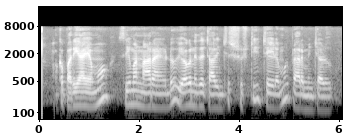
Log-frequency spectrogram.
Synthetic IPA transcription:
ɔkɐpɐ̰ɾijaːjɐmusɾiːmɐnːaːɾaːjuɽujɔːɡɐnid̪ɐt͡ʃaːliɲt͡ʃisɾuʂʈit͡ʃɛːjɐɽɐmupɾaːɾɐmbʱiɲt͡ʃaːɽu

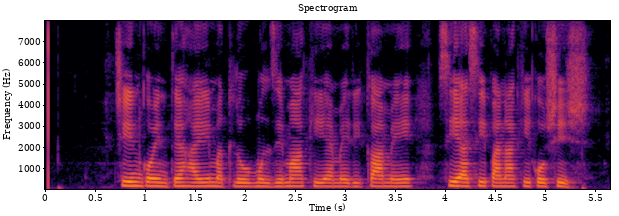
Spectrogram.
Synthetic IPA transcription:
t͡ʃiːnkoɪ̃nt̪ɪɦaːimɐt̪lubmʊlzɪmakiɐmeːɾɪkamẽ | sijaːsipɐnakikoːʃɪʃ

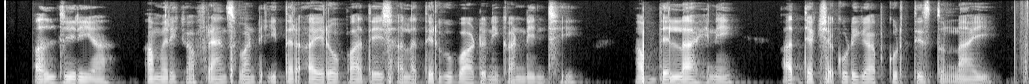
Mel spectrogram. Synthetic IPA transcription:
ɐld͡ʒiːɾijaː | ɐmeɾikaːpʰɾʔaːnsʋɐɳʈiit̪ɐɾɐ̰ʔɐjɾɔːpaːd̪ɛːʃa̰ːlɐt̪iɾuɡubaːʈunikʰɐɳɖiɲt͡ʃi | ɐb̚d̪ulːaːɦini | ɐ̰d̪ʱjɐkʂɐkuɽiɡaːpɐkuɾt̪ist̪unːaːji

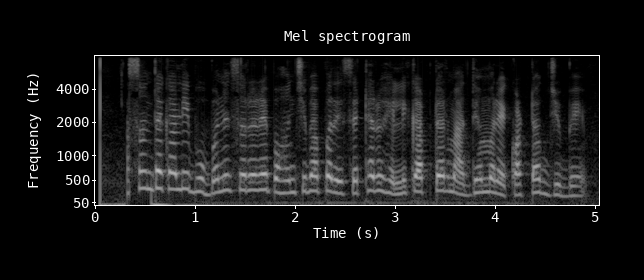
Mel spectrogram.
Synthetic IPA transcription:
ɔsɔnd̪ʱɔkalibʱubɔnesɔɾɔɾepɔɦɔnt͡ʃibapɔɾeseʈʰaɾuɦelikɔp̚ʈɔɾmad̪ʱjɔmɔɾekɔʈɔk̚d͡ʒube

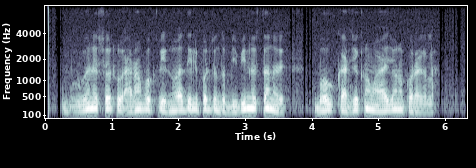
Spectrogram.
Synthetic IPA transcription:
bʱubɔnesɔɾɔɾuʔa̰ɾɔmbʱɔkɔɾinuad̪elipɔɾd͡ʒɔnt̪ɔbibʱinːɔst̪ʰanɔɾe | bɔɦukaɾd͡ʒɔkɾɔmɔajɔd͡ʒɔnɔkɔɾaɡɔla

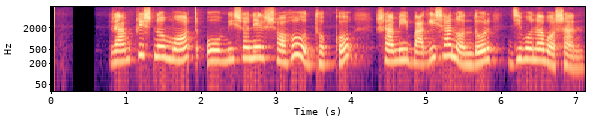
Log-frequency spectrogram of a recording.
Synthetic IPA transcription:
ɾamkɾiʃnomɔʈomiʃoneɾʃɔɦoud̪ʱːokːo | ʃamibaɡiʃanɔnd̪oɾd͡ʑibonabɔʃan

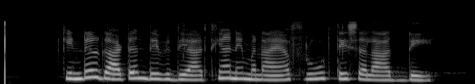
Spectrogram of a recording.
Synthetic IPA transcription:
kɪɳɖəɾɡaːʈənd̪eːʋɪd̪jaːɾt̪ʰijãːneːmənaːjaːpʰɾuːʈt̪eːsəlaːt̪d̪eː

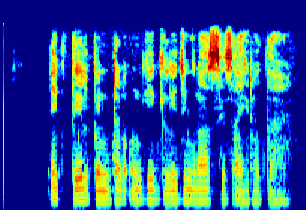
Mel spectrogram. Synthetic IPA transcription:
ḛːkt̪eːlpẽːɳʈəɾʊ̰nk̬iɡɪleːd͡ʒɪ̃ŋɡɾaːzsesa̰ːɦɪɾɦoːt̪aɦɛː

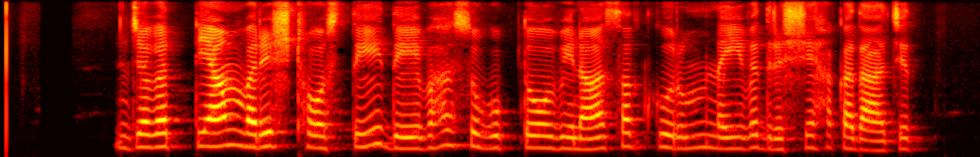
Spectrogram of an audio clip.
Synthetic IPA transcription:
d͡ʒɐɡɐt̪jaːmʋɐɾiʂʈʰoːst̪id̪eːʋɐɦɐ̆suɡup̚t̪oːʋinaːsɐd̪ɡuɾumnɐjʋɐd̪ɾɪʃjɐɦɐkɐd̪aːt͡ʃit̪̚

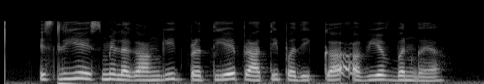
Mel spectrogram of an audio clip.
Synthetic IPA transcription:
ɪslieɪsmẽlɐɡãːŋɡiːt̪̚pɾɐt̪jəpɾaːt̪ipɐd̪ikːaʔɐʋjəʋbɐnɡɐjaː

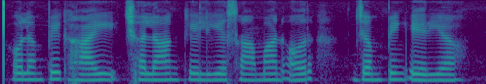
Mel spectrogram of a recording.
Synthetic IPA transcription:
oːlɪ̃mpɪkɦaːit͡ʃʰɐlãːŋɡkeliesaːmaːnɔːɾ | d͡ʒɐ̃mpɪ̃ŋɡeːɾijaː

